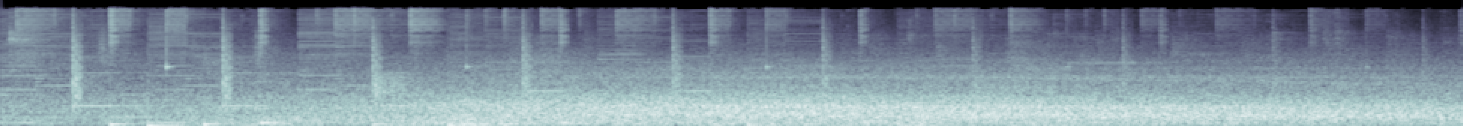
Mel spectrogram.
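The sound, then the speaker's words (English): A New York City subway train rumbles along loudly and steadily, with sharp rattling clacks early on before the roar swells into a constant, grinding rush of wheels on track. “Galen Smith lives in Brooklyn and works in Manhattan, and so he spends a lot of his time riding the subway and waiting for the subway.”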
